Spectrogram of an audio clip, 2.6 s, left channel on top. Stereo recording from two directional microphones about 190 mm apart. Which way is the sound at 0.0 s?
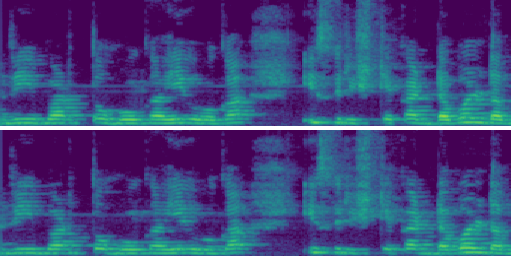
40° left (ahead or behind).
